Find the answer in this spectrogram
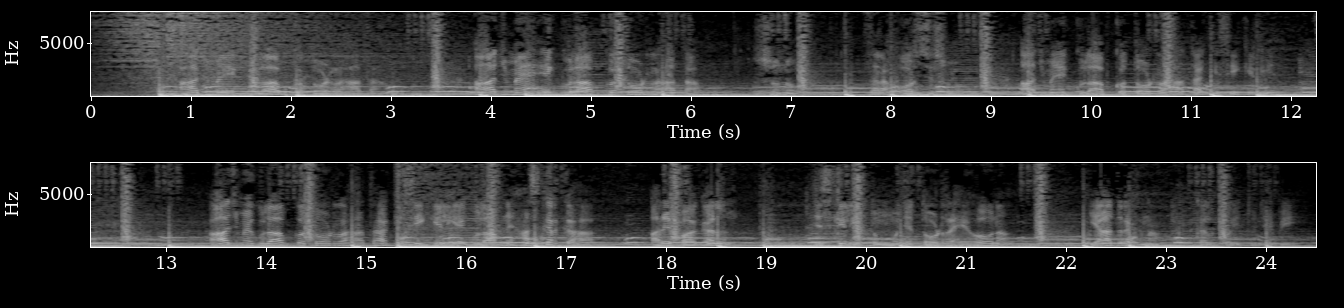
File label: Tik Tok Shayari Ringtone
